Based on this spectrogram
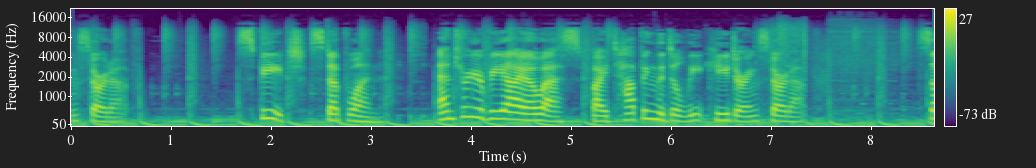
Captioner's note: speech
